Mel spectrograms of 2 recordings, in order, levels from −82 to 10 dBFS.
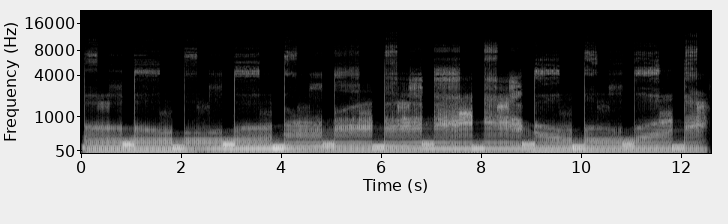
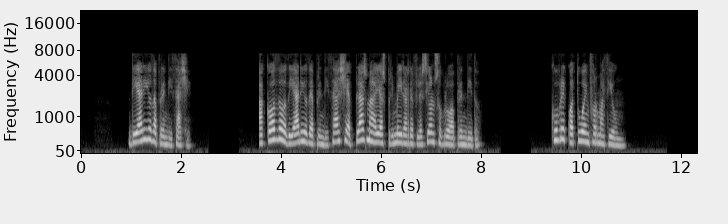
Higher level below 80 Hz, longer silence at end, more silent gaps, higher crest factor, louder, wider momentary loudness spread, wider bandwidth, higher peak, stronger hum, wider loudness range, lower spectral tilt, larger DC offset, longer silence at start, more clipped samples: first, -24 dBFS vs -58 dBFS; second, 0.05 s vs 1.45 s; second, none vs 2.59-3.16 s, 8.43-9.00 s; about the same, 16 dB vs 18 dB; second, -22 LUFS vs -17 LUFS; about the same, 10 LU vs 10 LU; first, 8.6 kHz vs 7.6 kHz; second, -4 dBFS vs 0 dBFS; neither; about the same, 4 LU vs 5 LU; first, -8 dB/octave vs -6 dB/octave; neither; second, 0.05 s vs 0.95 s; neither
